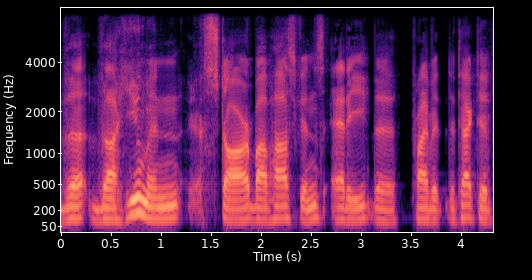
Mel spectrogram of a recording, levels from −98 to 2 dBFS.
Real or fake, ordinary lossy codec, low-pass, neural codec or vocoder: real; AAC, 48 kbps; 7.2 kHz; none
